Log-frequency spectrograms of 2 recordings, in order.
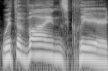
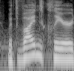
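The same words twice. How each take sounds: First: It is read in a put-on character voice. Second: It is read in the speaker's normal voice. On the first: The speaker calls it right. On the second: The speaker calls it wrong.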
